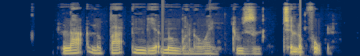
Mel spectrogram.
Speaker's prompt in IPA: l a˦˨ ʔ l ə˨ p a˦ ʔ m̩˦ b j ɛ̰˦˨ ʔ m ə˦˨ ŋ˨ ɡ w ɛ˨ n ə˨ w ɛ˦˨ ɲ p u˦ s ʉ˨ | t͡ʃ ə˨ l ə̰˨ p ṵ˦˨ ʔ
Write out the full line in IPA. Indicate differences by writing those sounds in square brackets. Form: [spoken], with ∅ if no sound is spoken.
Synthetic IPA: l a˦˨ ʔ l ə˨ p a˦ ʔ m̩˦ b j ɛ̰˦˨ ʔ m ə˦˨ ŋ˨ ɡ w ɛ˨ n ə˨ w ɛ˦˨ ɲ [t] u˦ [z] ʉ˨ | t͡ʃ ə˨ l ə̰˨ [p͡f] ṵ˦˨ ʔ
